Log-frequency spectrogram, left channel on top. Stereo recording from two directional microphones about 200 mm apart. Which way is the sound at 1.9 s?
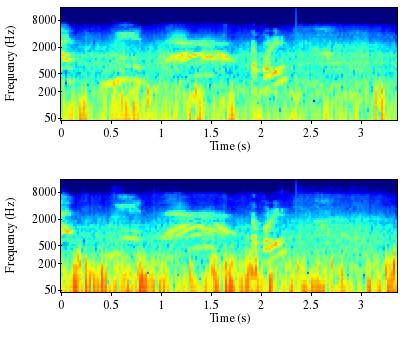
15° right (ahead or behind).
